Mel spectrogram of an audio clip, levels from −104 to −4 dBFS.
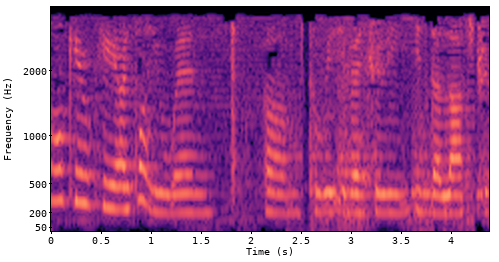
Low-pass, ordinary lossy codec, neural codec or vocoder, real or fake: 3.6 kHz; MP3, 16 kbps; none; real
